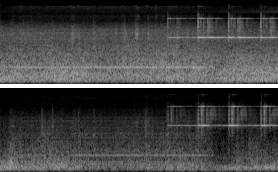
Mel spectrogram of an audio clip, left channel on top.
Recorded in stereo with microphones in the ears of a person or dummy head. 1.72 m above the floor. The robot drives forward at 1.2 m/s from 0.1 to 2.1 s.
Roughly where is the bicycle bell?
Left.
